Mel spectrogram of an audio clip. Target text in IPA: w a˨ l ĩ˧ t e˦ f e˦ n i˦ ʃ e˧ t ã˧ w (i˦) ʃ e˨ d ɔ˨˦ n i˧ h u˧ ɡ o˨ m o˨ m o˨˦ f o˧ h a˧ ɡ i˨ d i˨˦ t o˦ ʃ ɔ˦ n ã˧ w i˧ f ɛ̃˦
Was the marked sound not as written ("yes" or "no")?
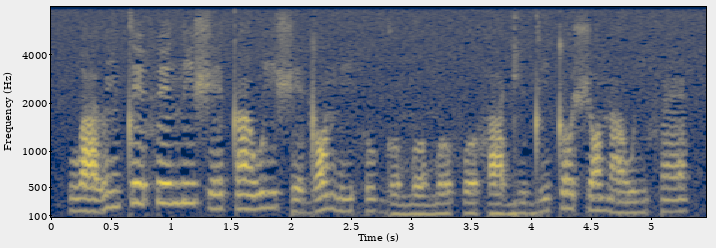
yes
